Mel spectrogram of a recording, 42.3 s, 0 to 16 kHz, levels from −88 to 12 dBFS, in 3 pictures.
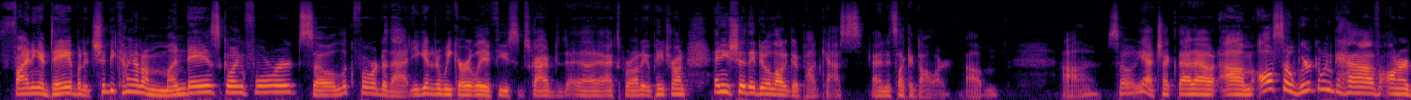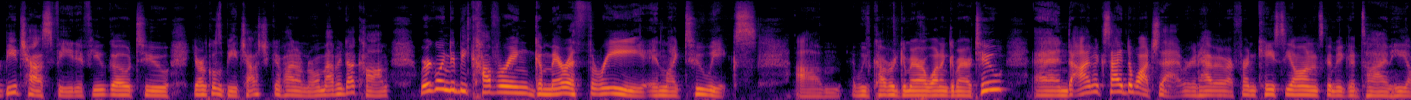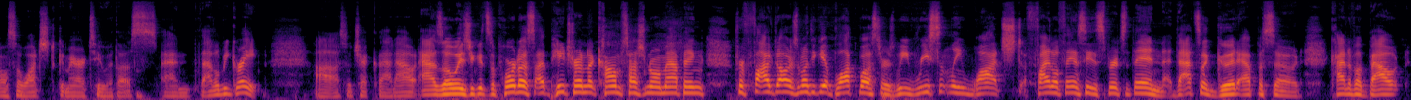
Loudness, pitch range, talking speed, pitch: -24 LUFS, 120-185 Hz, 235 wpm, 145 Hz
